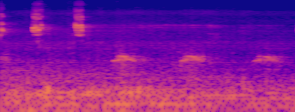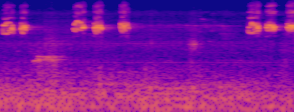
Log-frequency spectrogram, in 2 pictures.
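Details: Long-tailed shrike giving sharp 'tembakan' song, used as a lure to make silent shrikes sing, recorded in a crowded residential area; piercing high chips in quick pairs and triplets alternate with short lower whistled notes, background faint.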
